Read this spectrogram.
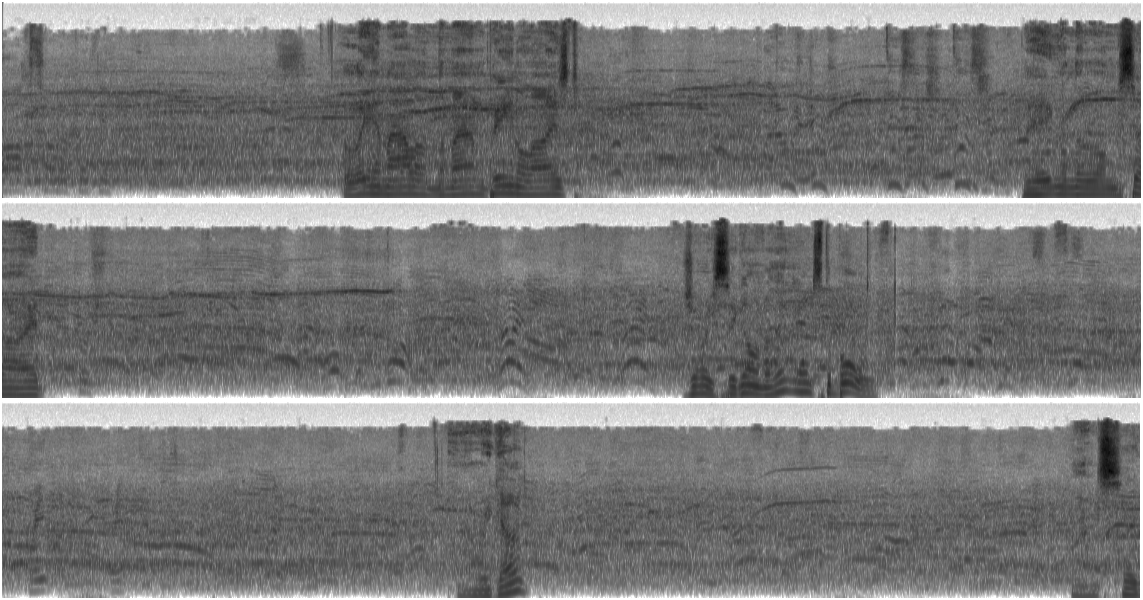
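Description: A large crowd murmurs and cheers steadily in an open stadium.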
